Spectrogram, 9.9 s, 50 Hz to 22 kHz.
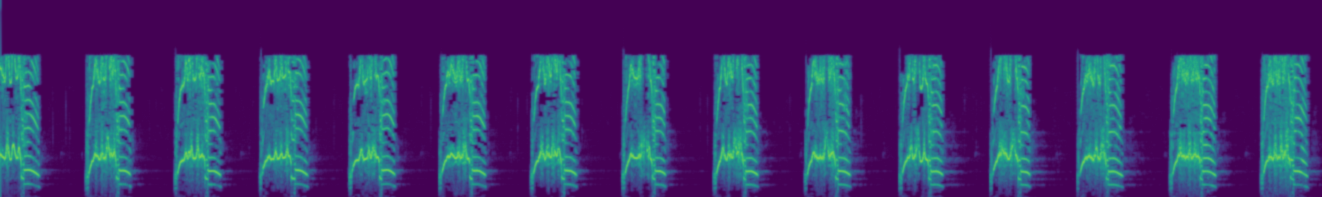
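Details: Golden eagle eaglet, a young male, on the nest in Bucovina on 27 July 2021, standing guard over a Eurasian hare the mother delivered. He gives an unbroken series of shrill, piercing squeals at a steady pace, about fifteen in ten seconds.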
